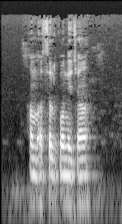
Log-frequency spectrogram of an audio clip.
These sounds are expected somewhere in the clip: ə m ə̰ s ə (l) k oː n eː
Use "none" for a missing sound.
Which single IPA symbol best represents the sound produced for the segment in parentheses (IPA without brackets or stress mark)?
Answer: l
